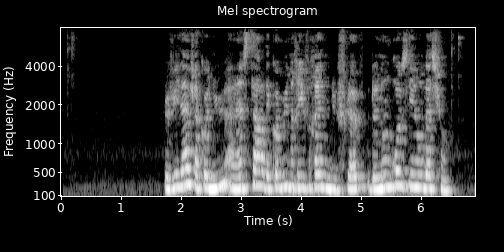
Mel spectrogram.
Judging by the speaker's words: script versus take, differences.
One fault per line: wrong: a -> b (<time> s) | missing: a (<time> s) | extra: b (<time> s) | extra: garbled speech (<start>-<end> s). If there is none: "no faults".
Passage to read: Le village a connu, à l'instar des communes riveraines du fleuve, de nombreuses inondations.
no faults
